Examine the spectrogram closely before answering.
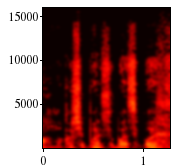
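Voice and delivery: hushed, thrilled whisper; whispered excitement. Retold or imitated. Parents whispering that the onion cure works, thrilled. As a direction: whisper it like a secret miracle. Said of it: "We were like".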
